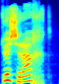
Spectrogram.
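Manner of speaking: put-on girl happily telling granny she was right; Anna agreeing. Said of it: "sagt sie".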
